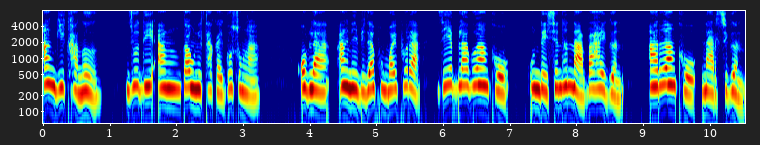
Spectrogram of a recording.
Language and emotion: Bodo, fearful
